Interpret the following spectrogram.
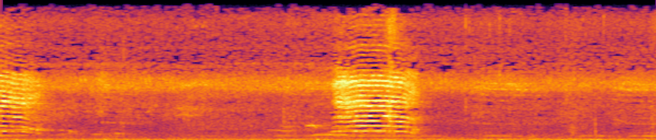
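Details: A Black Bengal goat at a farm in the morning, as the herd waits at the feeding place. One loud, wavering, harmonic bleat sounds midway over steady farmyard hiss, with fainter bleating around it.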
